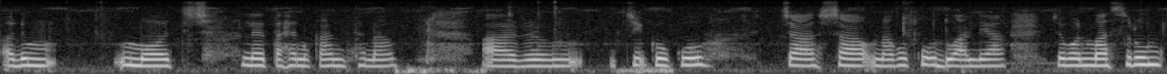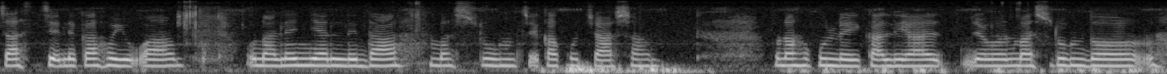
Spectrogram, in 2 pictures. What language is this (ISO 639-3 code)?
sat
